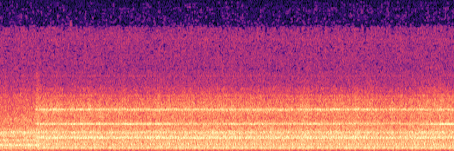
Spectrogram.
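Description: Steady hiss with several constant humming tones. A pair of higher, whining tones joins about a second in and holds.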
